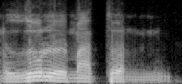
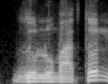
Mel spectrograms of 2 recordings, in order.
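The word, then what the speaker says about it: ظلمة: Nah, kalau mufradnya ya tetap dibaca dengan zulmatun. Jadi kalau yang bacanya apa tadi? Dulumatun ya keliru. Ee seharusnya adalah dululmatun.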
